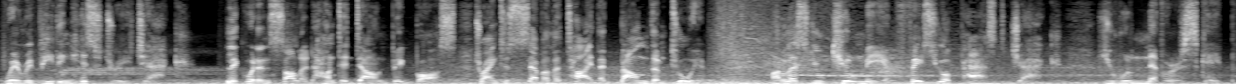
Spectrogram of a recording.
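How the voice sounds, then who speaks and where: An actor playing a scarred old warlord and foster father who speaks in a grave, slow and solemn way, in a video game cutscene. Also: mid-range voice, lively intonation, creaky, loud music behind the voice. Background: loud score.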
